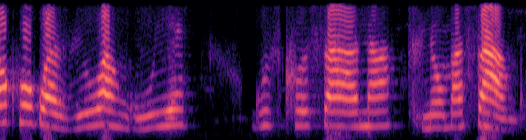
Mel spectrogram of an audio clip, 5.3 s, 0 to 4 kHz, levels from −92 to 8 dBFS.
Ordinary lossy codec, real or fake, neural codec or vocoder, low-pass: none; real; none; 3.6 kHz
